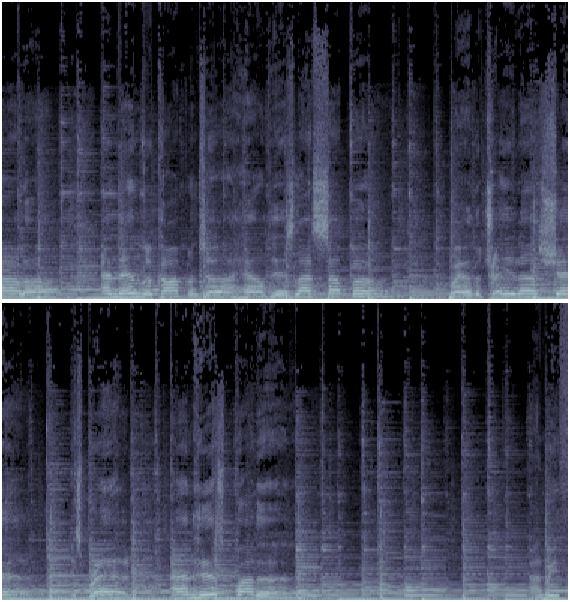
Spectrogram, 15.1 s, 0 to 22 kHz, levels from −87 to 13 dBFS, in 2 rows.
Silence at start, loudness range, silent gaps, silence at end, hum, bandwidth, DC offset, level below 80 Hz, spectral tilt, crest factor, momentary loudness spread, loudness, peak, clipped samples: 0 s; 3 LU; none; 0 s; none; over 20 kHz; under 0.1%; -32 dBFS; -5 dB/octave; 16 dB; 8 LU; -20 LUFS; -4 dBFS; under 0.1%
